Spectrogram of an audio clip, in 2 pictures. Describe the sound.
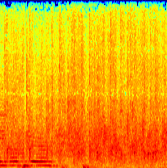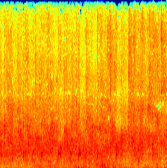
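A crowd breaks into sustained, loud applause that fills the whole stretch, with a voice briefly audible at the start before the clapping takes over, dense and steady throughout.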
